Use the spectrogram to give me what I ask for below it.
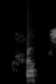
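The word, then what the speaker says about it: Crux: southern constellations such as the Southern Cross or Krux or Crooks as I I'm told it should be properly pronounced in Latin.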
